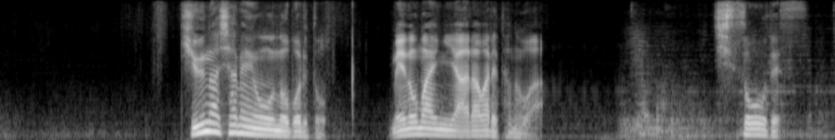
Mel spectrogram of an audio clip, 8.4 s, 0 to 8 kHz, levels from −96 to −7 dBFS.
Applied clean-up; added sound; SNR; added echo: neural separator model SepFormer DNS4.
